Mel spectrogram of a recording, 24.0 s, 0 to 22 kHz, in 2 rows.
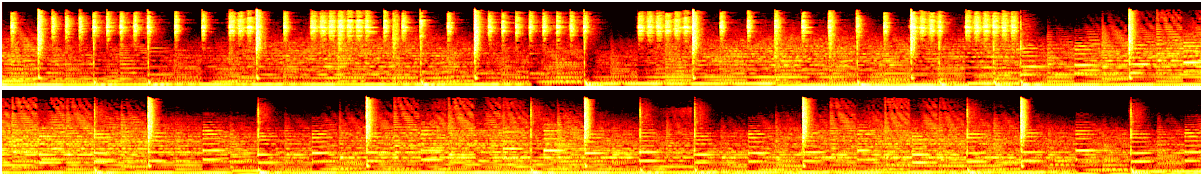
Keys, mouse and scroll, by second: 1.3 click, 3.3 click, 9.9 click, 10.5 click, 11.8 click, 11.8 right click, 12.3 click, 13.2 a, 13.7 w, 14.0 s, 15.5 s.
